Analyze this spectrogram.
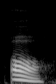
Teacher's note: जो जीभ में पीछे से बोल जाते हैं जैसे कि औ ये पीछे से बोला जा रहा है। अगर आप जीभ को पकड़ भी लेंगे आगे से तब भी आप औ बोल सकते हैं। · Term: पश्च स्वर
